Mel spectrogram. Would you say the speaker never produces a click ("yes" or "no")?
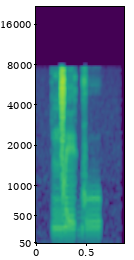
no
